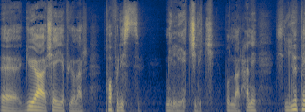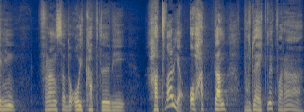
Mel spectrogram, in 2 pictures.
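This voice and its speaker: A man with a mid-range, slightly slow voice delivers opinionated solo political commentary, sarcastic and combative, mocking opponents with put-on quotes. When he reads news passages aloud, his tone goes flatter.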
